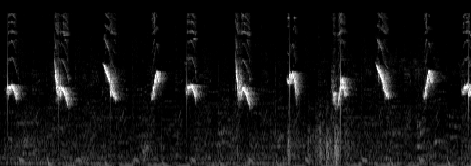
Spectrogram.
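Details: Red-cowled cardinal, caged, singing a long varied melody: a steady run of about ten short whistled slurs, alternating falling and upslurred notes roughly once a second, over soft background noise.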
